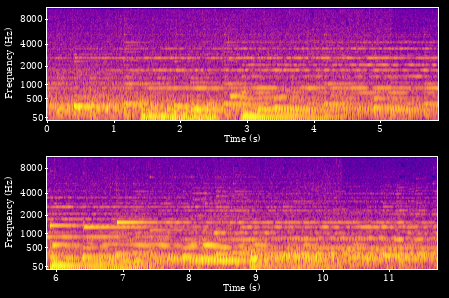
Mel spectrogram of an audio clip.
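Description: Steady rain falls throughout, a continuous soft patter of drops on surfaces, while a low music score rises and falls underneath and no one speaks.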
